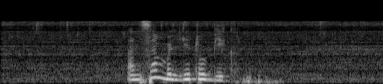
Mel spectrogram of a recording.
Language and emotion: Russian, neutral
